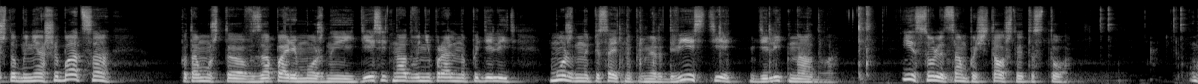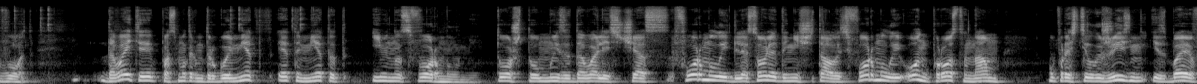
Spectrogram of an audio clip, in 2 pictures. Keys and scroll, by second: 6.1-7.8 typing, 8.7 Return, 10.6-11.4 typing, 12.1 Delete.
